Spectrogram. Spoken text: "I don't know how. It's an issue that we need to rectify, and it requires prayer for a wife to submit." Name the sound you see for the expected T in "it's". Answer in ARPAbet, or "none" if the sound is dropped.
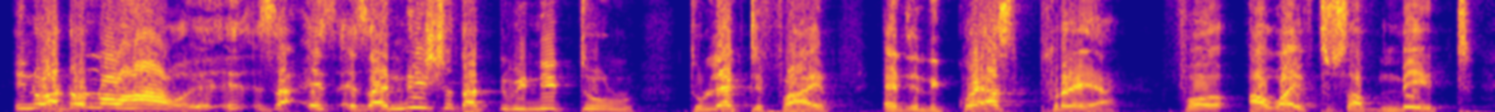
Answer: S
